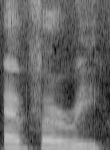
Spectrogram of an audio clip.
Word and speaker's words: every: Notice that every is 2, not 3, although you could perhaps pronounce it with 3, every, but it doesn't sound very natural.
